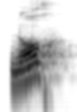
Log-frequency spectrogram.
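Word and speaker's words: noch: फिर देखते हैं अगर सी एच से पहले ऊ, ओ या फिर आ जाए, ऊ, ओ या आ, तो हम इसको खे की साउंड से पढ़ेंगे। जैसे औख, नोख, बुख, नाख्त।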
